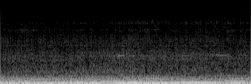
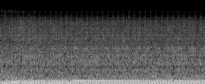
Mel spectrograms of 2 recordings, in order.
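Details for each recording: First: A-registration Vauxhall Nova 1.6 injection that had been running badly, after repair attempts: steady low engine rumble with an even beat, no misfire, stumble or hunting; normal running. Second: A-registration Vauxhall Nova 1.6 injection that ran badly, coolant temperature sensor signal altered with resistance to fake a reading: steady even idle whose low note shifts as the engine reacts to the false temperature.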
